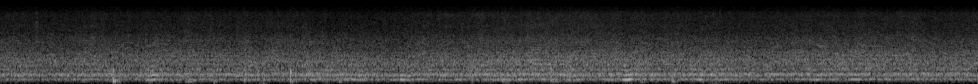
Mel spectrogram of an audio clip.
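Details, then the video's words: Steady humming of many bees, a low droning buzz with occasional soft taps or bumps close by, loudness otherwise even throughout. "bees therapy relaxing natural buzzing sound"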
